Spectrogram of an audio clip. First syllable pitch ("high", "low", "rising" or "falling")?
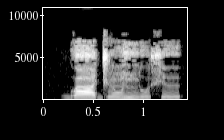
falling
